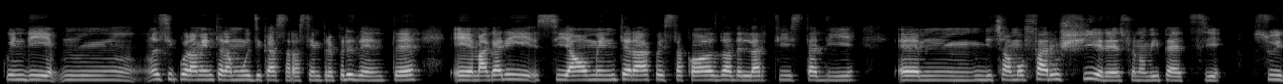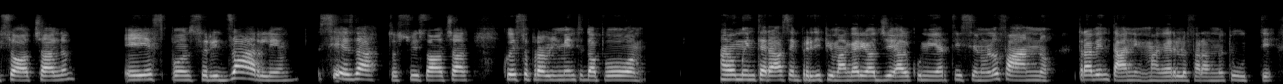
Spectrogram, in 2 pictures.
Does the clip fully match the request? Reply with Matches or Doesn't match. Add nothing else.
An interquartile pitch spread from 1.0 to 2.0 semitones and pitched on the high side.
Matches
